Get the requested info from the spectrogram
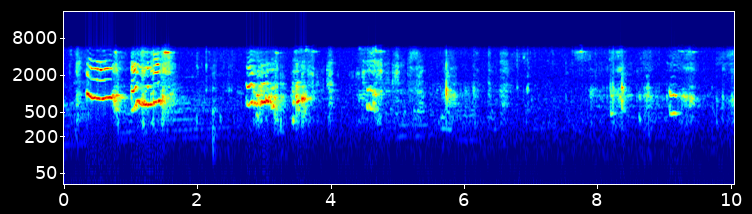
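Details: Deaf house dog gnawing a stick, unable to hear its own voice, letting out loud drawn-out crying whines, wavering and falling in pitch, in clusters of two or three, then softer whimpers and chewing sounds.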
